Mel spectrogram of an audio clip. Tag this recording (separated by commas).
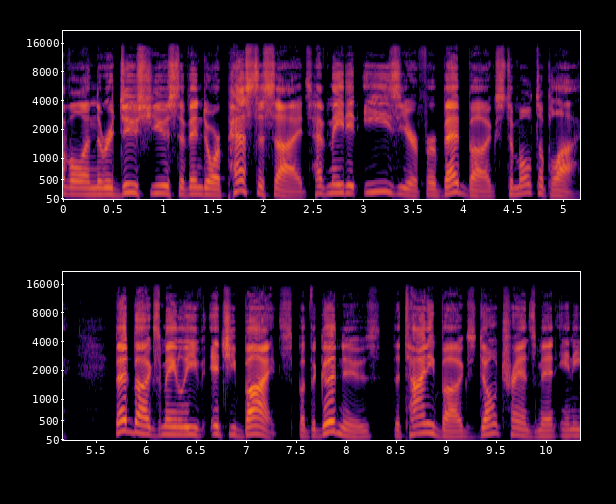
Speech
